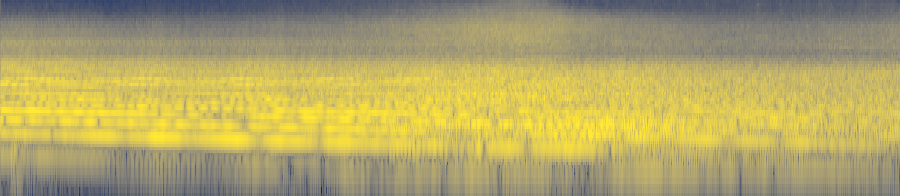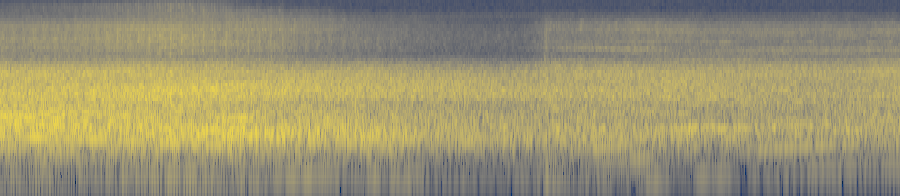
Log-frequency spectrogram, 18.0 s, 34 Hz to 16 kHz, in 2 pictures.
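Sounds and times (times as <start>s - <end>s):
siren spinning down: 0.0s - 11.4s
traffic-like rumble: 0.0s - 18.0s.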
